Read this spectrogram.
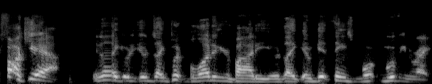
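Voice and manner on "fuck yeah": hyped. Retold or imitated. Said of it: "You'd be like".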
